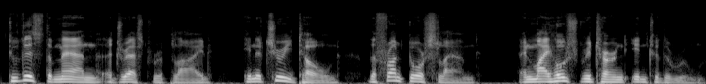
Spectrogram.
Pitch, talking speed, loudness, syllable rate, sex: 110 Hz, 180 wpm, -19 LUFS, 4.9 syllables/s, male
